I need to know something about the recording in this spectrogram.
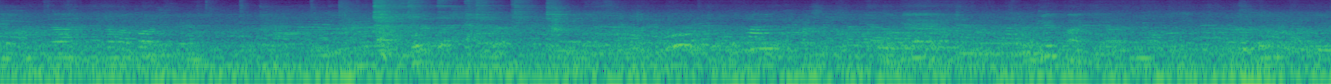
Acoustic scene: cafe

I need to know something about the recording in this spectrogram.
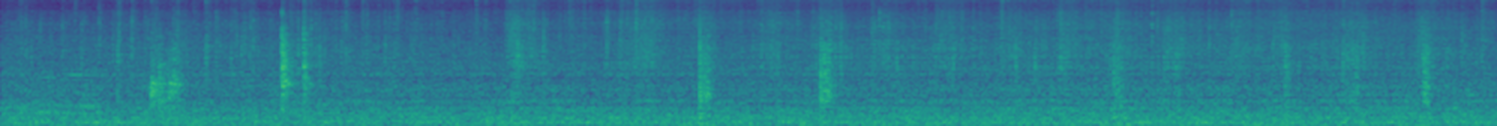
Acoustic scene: kitchen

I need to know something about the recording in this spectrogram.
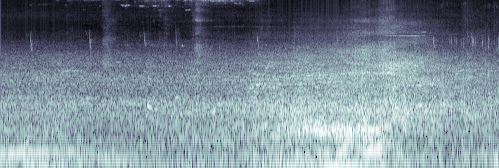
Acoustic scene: street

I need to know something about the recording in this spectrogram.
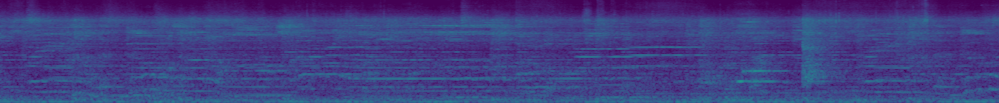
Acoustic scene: restaurant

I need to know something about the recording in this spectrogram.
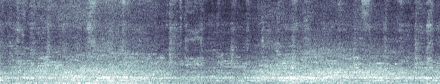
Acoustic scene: street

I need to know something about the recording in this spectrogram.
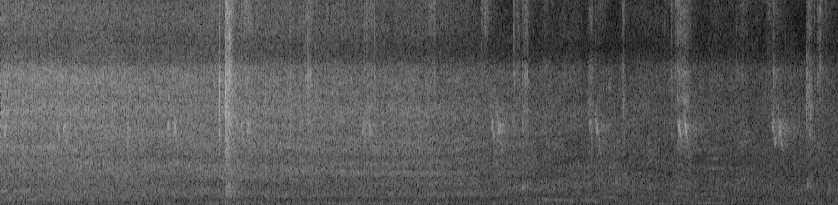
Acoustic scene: residential area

